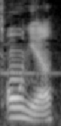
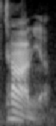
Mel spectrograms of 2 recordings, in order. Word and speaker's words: Tanya: Like, you cannot tell me how to pronounce my own goddamn name, and it's not Tonya, it's Tanya. So anyway, long story short, I have an issue with that.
